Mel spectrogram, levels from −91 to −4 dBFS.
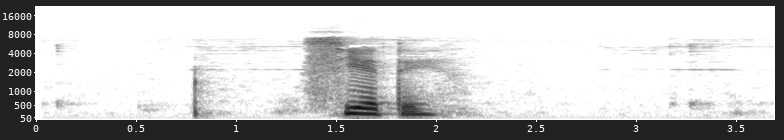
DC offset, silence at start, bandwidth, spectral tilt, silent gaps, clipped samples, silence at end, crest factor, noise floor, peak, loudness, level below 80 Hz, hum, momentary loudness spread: under 0.1%; 1.35 s; 7.6 kHz; -6 dB/octave; none; under 0.1%; 1.7 s; 22 dB; -74 dBFS; -2 dBFS; -19 LUFS; -68 dBFS; none; 18 LU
